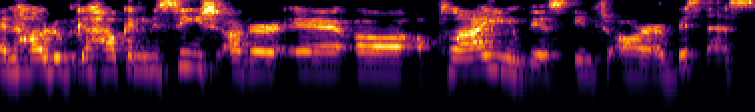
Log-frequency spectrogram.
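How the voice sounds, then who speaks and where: Speaking with a non-native accent, a woman talks at a moderate pace with lively intonation. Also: fairly high pitch for a woman. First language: not English. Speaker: interview host and entrepreneur. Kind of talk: interview. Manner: halting, many restarts.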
